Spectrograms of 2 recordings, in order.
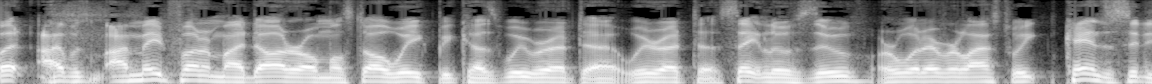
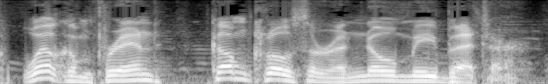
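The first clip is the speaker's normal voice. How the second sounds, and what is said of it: Jolly giant character voice, slight accent. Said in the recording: “You had like a little accent of some sort going on... he's a big jolly giant, and I can't really pull it off”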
